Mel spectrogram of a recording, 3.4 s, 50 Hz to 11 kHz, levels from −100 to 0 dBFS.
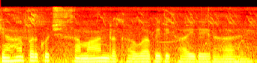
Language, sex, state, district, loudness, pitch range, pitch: Hindi, male, Uttar Pradesh, Lucknow, -14 LUFS, 105-120 Hz, 110 Hz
